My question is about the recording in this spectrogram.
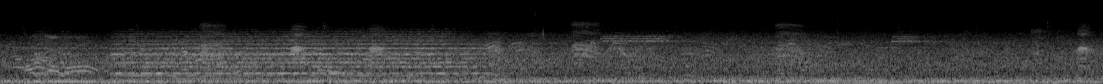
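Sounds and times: crow cawing: 2.0s - 2.3s, 2.9s - 3.9s, 5.7s - 6.1s, 7.7s - 8.1s, 10.8s - 11.0s.

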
